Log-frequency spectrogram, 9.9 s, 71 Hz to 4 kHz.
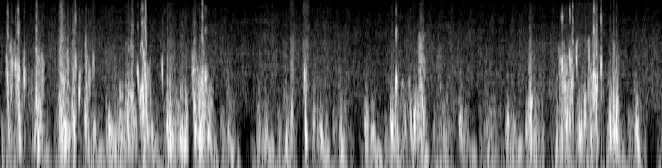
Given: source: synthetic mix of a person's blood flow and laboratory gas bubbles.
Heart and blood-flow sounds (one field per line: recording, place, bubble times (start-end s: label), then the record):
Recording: Doppler ultrasound of blood flow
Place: precordium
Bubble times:
0.07-0.68 s: bubbles
0.85-1.43 s: bubbles
1.56-2.26 s: bubbles
2.39-2.83 s: bubbles
2.85-3.19 s: bubbles
4.34-4.43 s: bubbles
4.53-4.63 s: bubbles
5.83-6.40 s: bubbles
7.87-8.00 s: bubbles
8.36-9.05 s: bubbles
9.11-9.31 s: bubbles
From the record:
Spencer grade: 3 (all of the cardiac periods contain showers or single bubble signals, but not dominating or overriding the cardiac motion signals)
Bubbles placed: anywhere in the cardiac cycle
